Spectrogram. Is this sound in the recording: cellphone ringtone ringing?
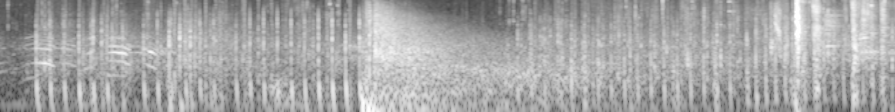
no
